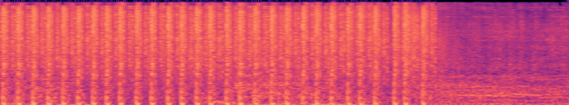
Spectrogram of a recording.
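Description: Rapid automatic gunfire in S.T.A.L.K.E.R. GAMMA aimed at mutants, a sustained burst of evenly spaced loud shots for nearly three seconds, then a sudden stop with a fading tail.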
